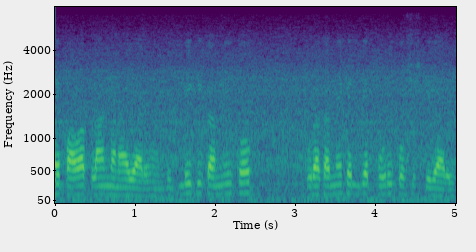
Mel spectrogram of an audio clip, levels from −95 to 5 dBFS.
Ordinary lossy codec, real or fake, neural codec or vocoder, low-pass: MP3, 64 kbps; real; none; 7.2 kHz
